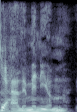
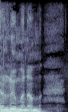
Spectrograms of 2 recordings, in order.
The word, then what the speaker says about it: aluminium: So it's spelt like magnesium and it's pronounced aluminium in the UK. – Yes. – But in America, it's aluminium and it's spelt like platinum.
